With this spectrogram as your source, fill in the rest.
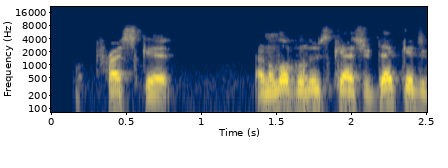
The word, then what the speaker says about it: Prescott: a few times and originally i was like prescott and they were like no it's prescott i was like oh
